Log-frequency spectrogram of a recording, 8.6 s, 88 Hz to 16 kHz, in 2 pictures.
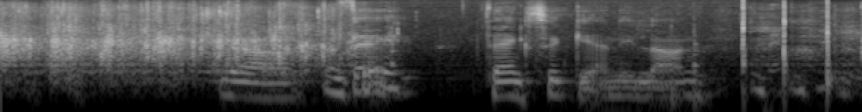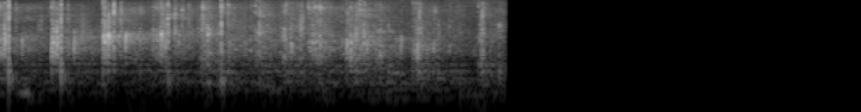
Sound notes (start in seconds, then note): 3.7 and audience clapping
